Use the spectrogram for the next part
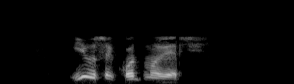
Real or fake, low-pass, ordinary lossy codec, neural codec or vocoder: real; 3.6 kHz; AAC, 32 kbps; none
